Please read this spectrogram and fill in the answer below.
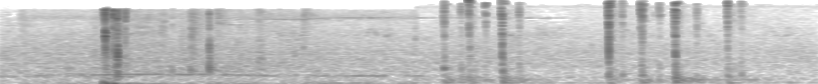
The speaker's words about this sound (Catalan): En Ramon va teclejar unes quantes comandes al seu terminal de seguretat.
